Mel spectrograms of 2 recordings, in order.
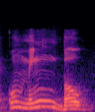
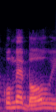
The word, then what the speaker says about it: CONMEBOL: E só, só ressaltar, eu nunca tinha pensado que a pronúncia correta é Comembol, né? Se falava Comebol e, enfim.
